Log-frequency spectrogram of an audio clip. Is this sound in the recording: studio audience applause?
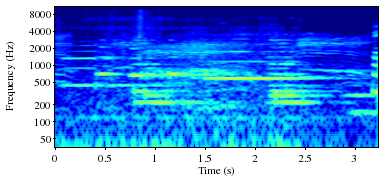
no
